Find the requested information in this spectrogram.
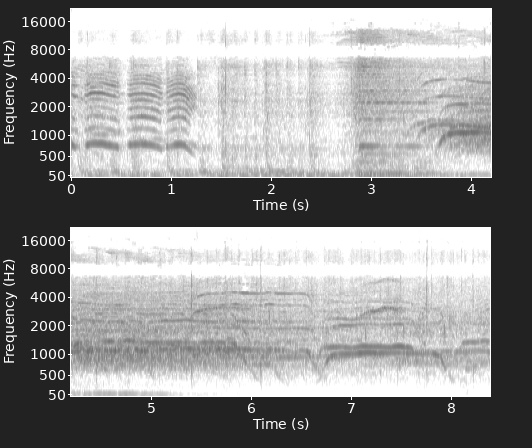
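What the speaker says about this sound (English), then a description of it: "I can't even hear myself after all that screaming and shouting" A packed West End theatre audience at a SIX musical singalong screams, cheers and whoops loudly and continuously, a dense crowd roar with high shrieks rising over it throughout.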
